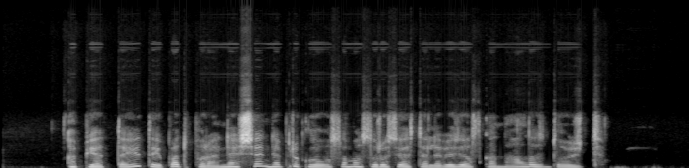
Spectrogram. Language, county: Lithuanian, Utena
